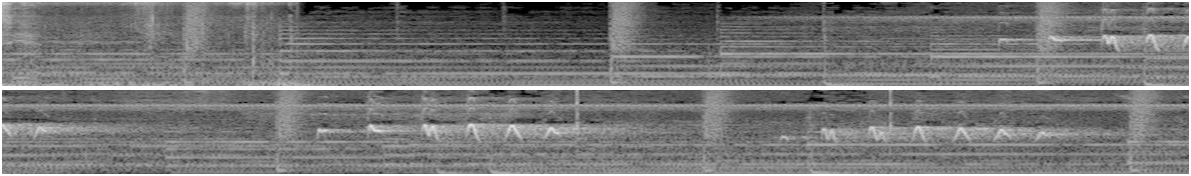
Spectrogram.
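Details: Lesser Cuckoo singing from a pine tree in the rain at a campsite on Doi Ang Khang, northern Thailand, during the rainy season. Three quick phrases of five to six staccato notes arrive about every two seconds over steady background music.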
